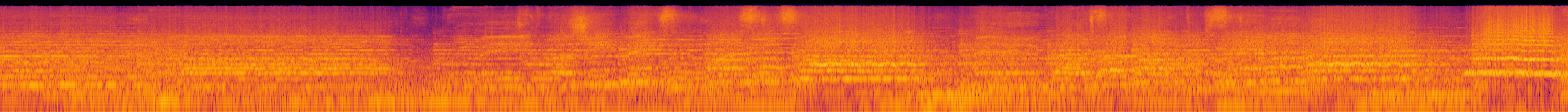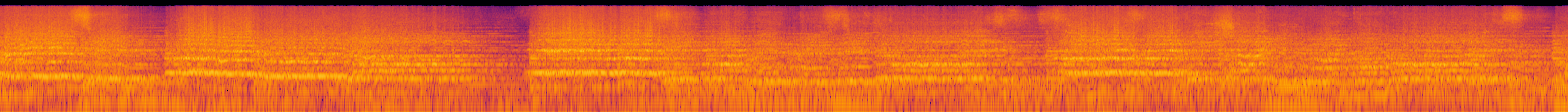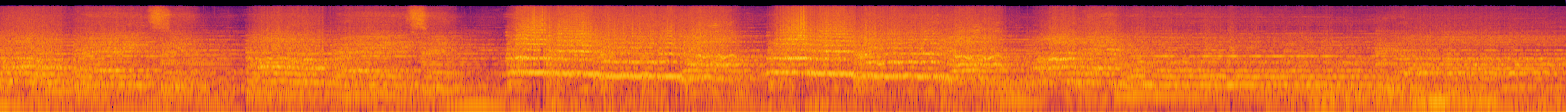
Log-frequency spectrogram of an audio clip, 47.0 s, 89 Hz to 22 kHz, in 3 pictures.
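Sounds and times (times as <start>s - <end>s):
choir singing in church: 0.0s - 47.0s.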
